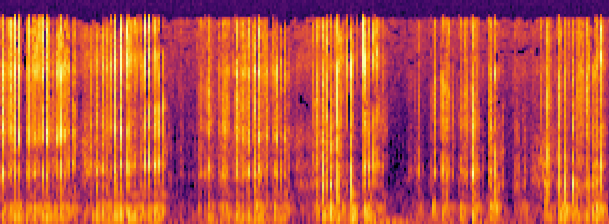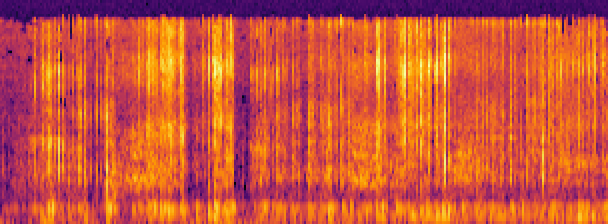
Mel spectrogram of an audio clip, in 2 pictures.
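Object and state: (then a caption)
Foam microphone windscreen being scratched. Both hands scratch and rub a black foam windscreen on a condenser microphone with long nails and metal claw rings. The result is a dense, steady stream of muffled scratching and rubbing with a deep, rumbling low end and brief pauses between passes.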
